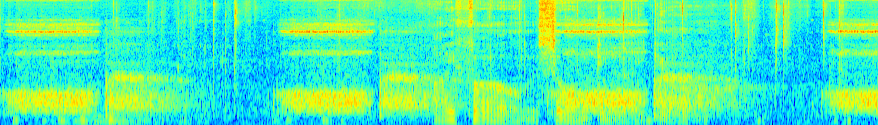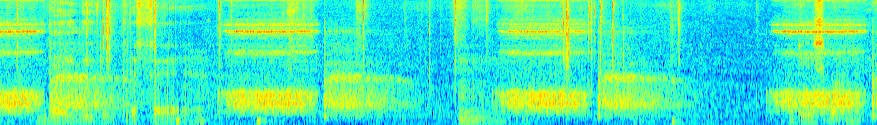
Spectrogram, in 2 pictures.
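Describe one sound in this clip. A man speaks in a low voice close to the microphone.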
